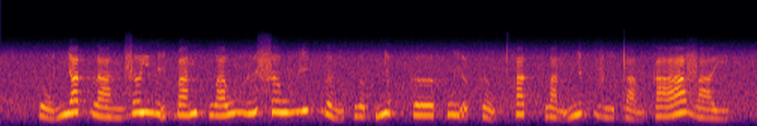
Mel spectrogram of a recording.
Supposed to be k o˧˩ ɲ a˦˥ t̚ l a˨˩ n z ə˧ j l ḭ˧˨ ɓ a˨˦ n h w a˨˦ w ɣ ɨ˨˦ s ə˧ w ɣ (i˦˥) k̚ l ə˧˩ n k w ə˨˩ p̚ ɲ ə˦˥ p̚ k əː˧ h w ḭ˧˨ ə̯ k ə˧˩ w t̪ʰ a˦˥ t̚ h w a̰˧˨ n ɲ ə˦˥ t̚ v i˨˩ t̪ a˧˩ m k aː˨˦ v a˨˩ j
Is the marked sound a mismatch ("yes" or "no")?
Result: no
